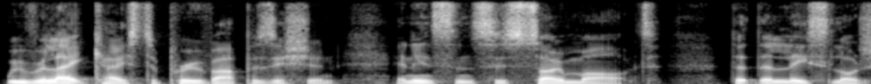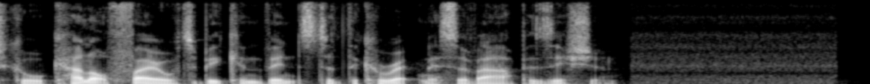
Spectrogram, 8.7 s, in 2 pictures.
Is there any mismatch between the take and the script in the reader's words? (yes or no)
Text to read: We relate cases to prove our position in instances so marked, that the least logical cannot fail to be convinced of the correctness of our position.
yes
